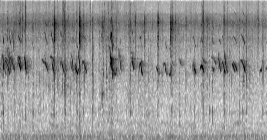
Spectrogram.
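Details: Baby chickens peeping: a steady scatter of short, high downward-slurred chirps from several chicks, overlapping at an irregular pace with faint clicks and low background hum.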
